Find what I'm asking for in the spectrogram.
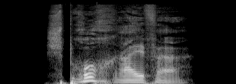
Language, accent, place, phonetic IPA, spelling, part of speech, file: German, Germany, Berlin, [ˈʃpʁʊxʁaɪ̯fɐ], spruchreifer, adjective, De-spruchreifer.ogg
- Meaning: inflection of spruchreif: 1. strong/mixed nominative masculine singular 2. strong genitive/dative feminine singular 3. strong genitive plural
